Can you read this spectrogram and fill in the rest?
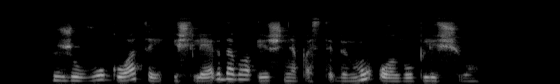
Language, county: Lithuanian, Šiauliai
